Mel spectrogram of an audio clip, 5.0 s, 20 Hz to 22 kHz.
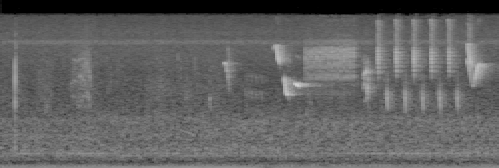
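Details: At Gatwick Airport near the River Mole, a nightingale sings at about 23:30 in early May: sparse whistles, a loud downslurred note, then a rapid stuttering series of high clicks, with continuous low-frequency rumble behind.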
